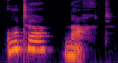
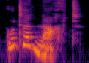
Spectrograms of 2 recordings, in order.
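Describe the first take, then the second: First: Bedtime whisper. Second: Said in the usual way. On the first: Shown as a demonstration. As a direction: whisper "Gute Nacht" like tucking someone in. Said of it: "ready to say those last, last good nights". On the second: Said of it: "then we say".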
